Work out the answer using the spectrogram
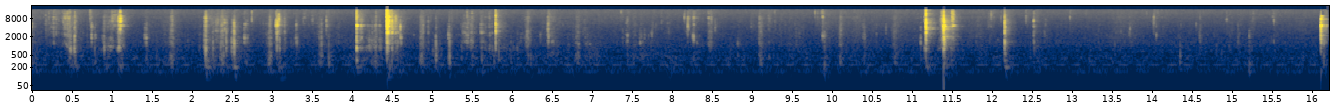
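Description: A person chewing and crunching a mouthful close to the microphone: raw oyster eaten with fresh leucaena shoots. Many small wet crunches, with the loudest bites about 4 seconds and 11 seconds in, thinning out near the end.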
